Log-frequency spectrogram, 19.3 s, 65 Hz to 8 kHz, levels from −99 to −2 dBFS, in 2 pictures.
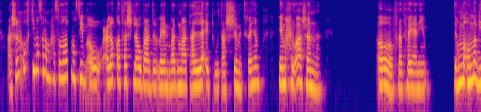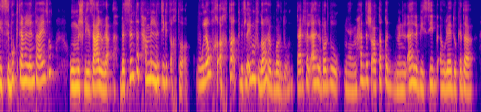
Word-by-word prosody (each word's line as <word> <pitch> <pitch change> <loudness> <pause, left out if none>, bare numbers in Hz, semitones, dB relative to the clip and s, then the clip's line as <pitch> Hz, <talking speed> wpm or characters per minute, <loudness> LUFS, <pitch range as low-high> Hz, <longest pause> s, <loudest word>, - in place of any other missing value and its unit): عشان 305 +2 -2
أختي 415 0 +2
مثلًا 380 -3 0
ما 285 -3 -3
حصلهاش 275 +2 -1
نصيب 275 -2 -2
أو 220 - 0
علاقة 235 +1 +1
فاشلة 235 -1 0
وبعد 200 -2 +1
ما 195 0 0
يعني 190 0 0
بعد 195 +1 -1
ما 195 -1 +1
اتعلّقت 195 0 +2
واتعشمت، 175 +2 -3
فاهم، 220 +3 -1 0.4
هي 220 - +6
محروقة 225 +1 +3
عشانّا. 195 -7 +1 1.1
آه 205 -5 +5
ف 175 +2 -5
فيعني 180 -1 -2 0.5
هُم 235 +3 +6
هُم 245 +4 +6
بيسيبوك 220 +3 +1
تعمل 250 -1 +3
اللي 240 -1 +4
أنت 255 +2 0
عايزه 285 +9 -2 0.3
ومش 200 0 +3
بيزعلوا 185 0 +4
لأ، 180 - -3 0.2
بس 195 +8 +2
أنت 310 +4 0
اتحمِّل 275 -6 +2
نتيجة 240 -1 -3
أخطائك - - -10 0.2
ولو 235 +9 +2
خ - - -7
أخطأت 310 -7 -4
بتلاقيهم 250 +6 0
في 250 -6 -4
ضهرك 200 0 +1
برضه 170 -3 -5
أنت 190 +1 -18
عارف 190 +3 -2
الأهل 220 0 -1
برضه 200 -1 -3
يعني 170 -3 -9
ما 175 - -7
حدّش 255 -1 -5
أعتقد 200 -2 -4
من 175 0 -5
الأهل 220 +5 0
بيسيب 195 +3 -6
أولاده 190 0 0
كده 170 -4 -3
210 Hz, 180 wpm, -23 LUFS, 190-240 Hz, 1.1 s, هي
